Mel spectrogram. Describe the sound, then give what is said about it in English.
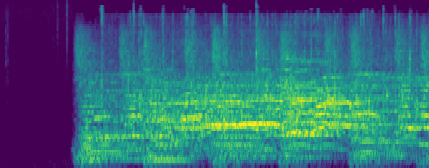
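After a brief silence, a crowd of thousands of supporters suddenly erupts into loud, sustained cheering and shouting at a presidential candidacy announcement in Richmond, Virginia, holding steady to the end. “The gift giver in chief has thrown his Santa hat into the presidential race, announcing his candidacy before thousands of cheering supporters in Richmond, the capital of the all-important swing state of Virginia.”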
